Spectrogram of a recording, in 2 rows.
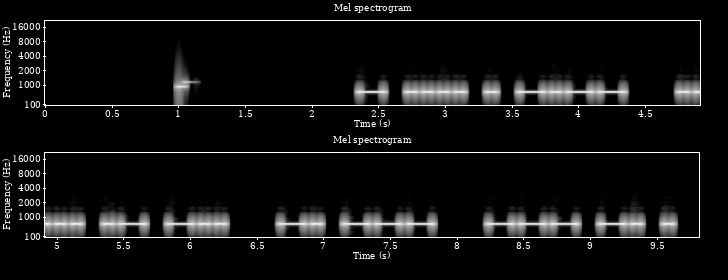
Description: Morse code, heard as a keyed tone, about 20 wpm, 700 Hz. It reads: THEY HAD NO ONE
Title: Sentences from Top 1600 Words 20wpm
